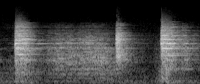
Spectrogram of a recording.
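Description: A jail cell door is slammed and locked in a radio drama, giving three sharp metallic clanks. Each clank is loud, with a short ringing tail.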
